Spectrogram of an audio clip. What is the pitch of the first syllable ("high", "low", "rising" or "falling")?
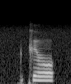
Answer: high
